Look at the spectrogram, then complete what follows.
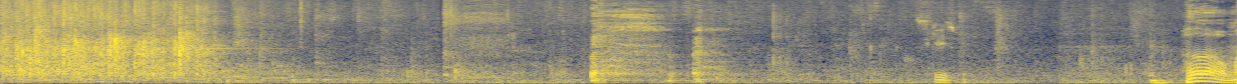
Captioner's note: applause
